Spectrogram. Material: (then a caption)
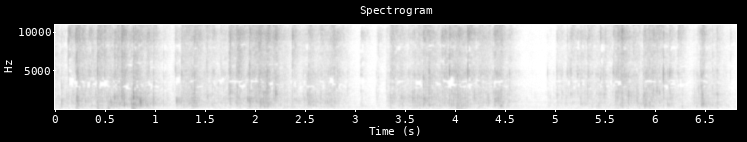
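Plastic film. A plastic film ramen noodle packet resting on a wooden table is rubbed and crinkled with the fingertips. It makes dense, bright, crackling crinkles in continuous waves, with brief lulls near the 3 and 5 second marks before the rustling picks up again.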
